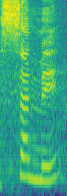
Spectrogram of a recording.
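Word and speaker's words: Samer: Moi, j'ai le souvenir de fraises à Samé. Ça s'écrit S-A-M-E-R, à côté de Boulogne.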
